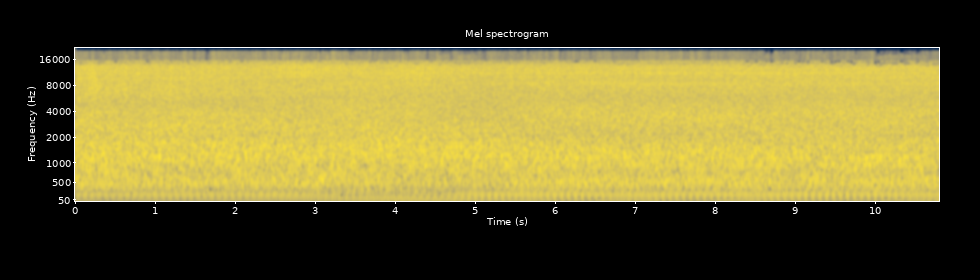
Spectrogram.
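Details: Snapper mower engine after carburetor jet cleaning holds a smooth, even drone at steady pitch with no misses or surging. It runs properly.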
